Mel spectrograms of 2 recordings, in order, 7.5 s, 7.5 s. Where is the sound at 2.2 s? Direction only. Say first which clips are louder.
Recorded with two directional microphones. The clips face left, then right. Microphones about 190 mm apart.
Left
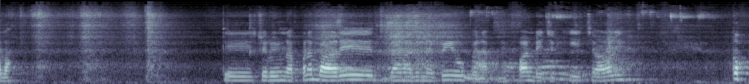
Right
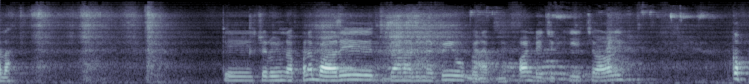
Left 1 dB; 10° left (ahead or behind).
